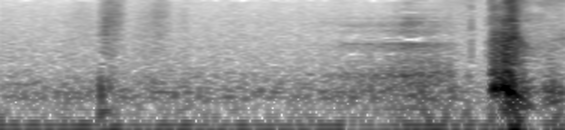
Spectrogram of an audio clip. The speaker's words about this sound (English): So what are you sneezing for? You taking a cold? No, I'm driving the devil out.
